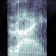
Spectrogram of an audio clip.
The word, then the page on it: rye: Indian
